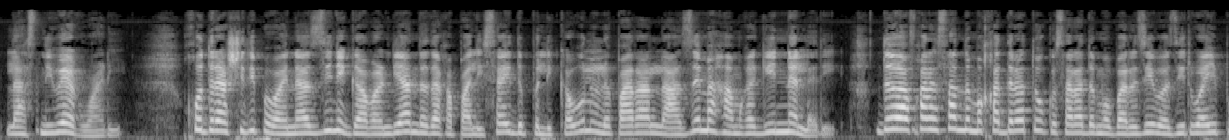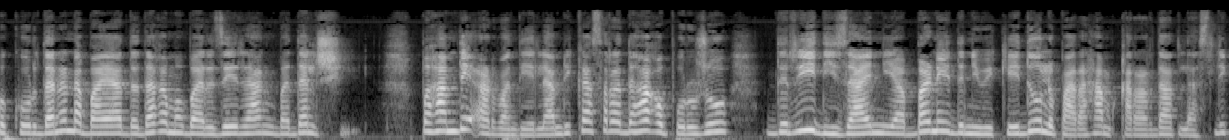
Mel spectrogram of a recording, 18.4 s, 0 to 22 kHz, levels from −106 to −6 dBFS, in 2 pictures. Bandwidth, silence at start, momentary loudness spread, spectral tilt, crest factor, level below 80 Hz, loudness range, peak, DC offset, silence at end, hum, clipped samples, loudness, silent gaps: 15.5 kHz; 0.05 s; 9 LU; -3.5 dB/octave; 20 dB; -54 dBFS; 2 LU; -8 dBFS; under 0.1%; 0 s; none; under 0.1%; -26 LUFS; none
